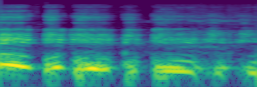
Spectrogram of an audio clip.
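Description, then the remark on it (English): Someone clears their throat repeatedly, a quick run of five or six rough, gravelly bursts with brief gaps between them, fairly loud and with no talking. “that seems to be my go-to starting the podcast noise, is just me clearing my throat over and over again.”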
